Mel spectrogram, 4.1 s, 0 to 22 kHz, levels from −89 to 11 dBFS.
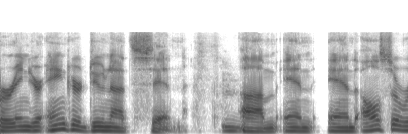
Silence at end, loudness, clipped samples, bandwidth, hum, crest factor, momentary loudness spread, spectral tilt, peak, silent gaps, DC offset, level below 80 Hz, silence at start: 0 s; -19 LUFS; under 0.1%; 8.2 kHz; none; 18 dB; 5 LU; -5.5 dB/octave; -2 dBFS; none; under 0.1%; -48 dBFS; 0 s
